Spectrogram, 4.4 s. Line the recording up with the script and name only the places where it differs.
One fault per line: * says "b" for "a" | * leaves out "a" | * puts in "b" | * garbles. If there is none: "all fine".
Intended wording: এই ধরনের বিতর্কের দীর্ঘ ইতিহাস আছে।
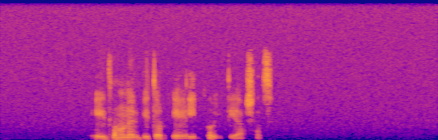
all fine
